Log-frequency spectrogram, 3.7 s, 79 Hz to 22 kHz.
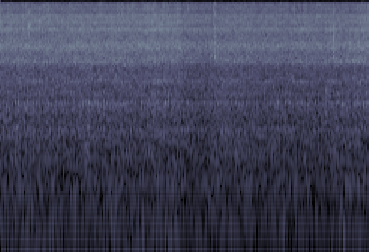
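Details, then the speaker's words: Ashford E-Spinner 3 electric spinning wheel after fix (felt washer filling the gap between bobbin and motor part): steady, even hum and hiss with no whomp or bobbin knocking. "s going to hear the sounds of the wind but you don't hear the bobbin knocking around that's pretty cool is it not"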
